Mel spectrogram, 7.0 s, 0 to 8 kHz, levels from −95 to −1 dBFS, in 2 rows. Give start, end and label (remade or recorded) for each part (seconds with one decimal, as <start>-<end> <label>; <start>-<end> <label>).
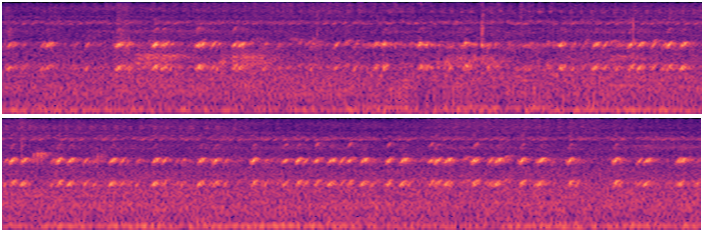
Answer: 0.0-1.8 recorded; 1.8-2.8 remade; 2.8-7.0 recorded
